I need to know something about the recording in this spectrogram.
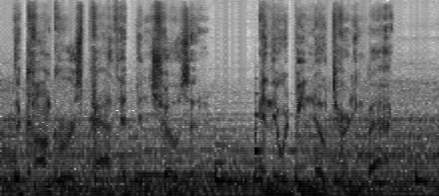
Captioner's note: none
